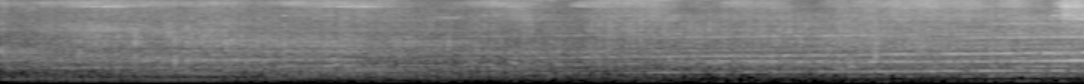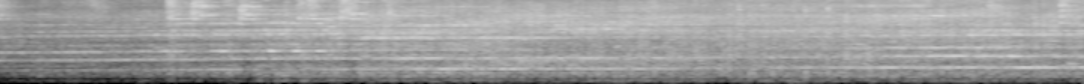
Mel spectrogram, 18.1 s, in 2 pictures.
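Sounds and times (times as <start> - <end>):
electric train running: 0.0 - 18.0
high-pitched wheel squeal: 15.5 - 18.0.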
